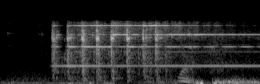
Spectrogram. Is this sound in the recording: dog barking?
no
